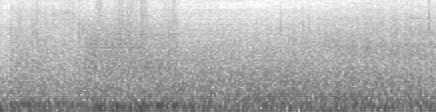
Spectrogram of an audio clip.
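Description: A missile hit in the video game Dawn of War II: Retribution produces a dense, rumbling explosion that roars on steadily for several seconds without a clear break.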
